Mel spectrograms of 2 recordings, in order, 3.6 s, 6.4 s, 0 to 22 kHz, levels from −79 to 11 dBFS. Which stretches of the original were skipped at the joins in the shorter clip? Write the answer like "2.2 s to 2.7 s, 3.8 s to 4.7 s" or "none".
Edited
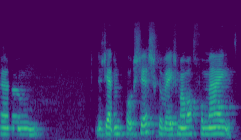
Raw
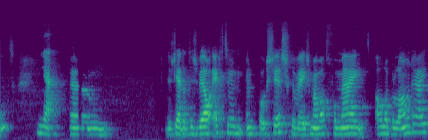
2.7 s to 3.7 s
